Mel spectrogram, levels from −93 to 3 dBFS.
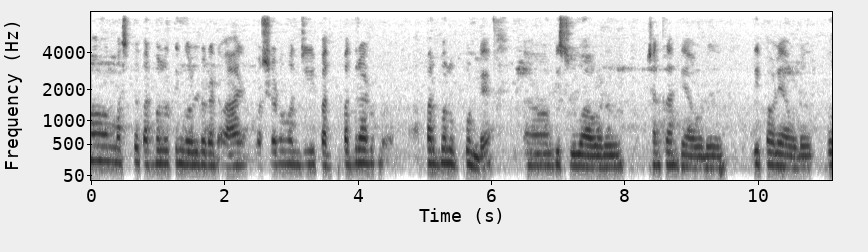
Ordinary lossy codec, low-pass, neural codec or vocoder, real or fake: none; 7.2 kHz; none; real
